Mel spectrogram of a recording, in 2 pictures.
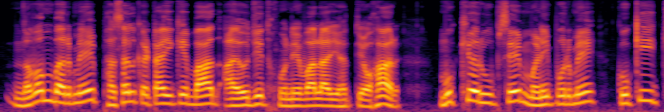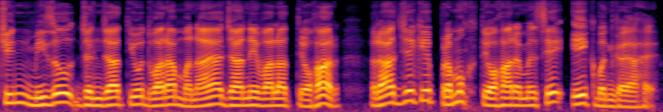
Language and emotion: Hindi, neutral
